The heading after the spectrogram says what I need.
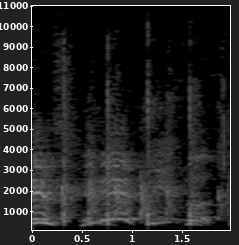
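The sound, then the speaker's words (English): Congregation clapping during a sermon: a handful of sharp claps fall at a regular, roughly even pace beneath a prominent voice that continues throughout. “I love you clapping for it. Don't be bashful about it. I love it.”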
